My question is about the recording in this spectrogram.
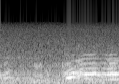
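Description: Old recording of Carnatic vocal music: the melody drops to a brief, faint lull under hiss, then about one and a half seconds in a gliding phrase comes back in and settles on a held note.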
